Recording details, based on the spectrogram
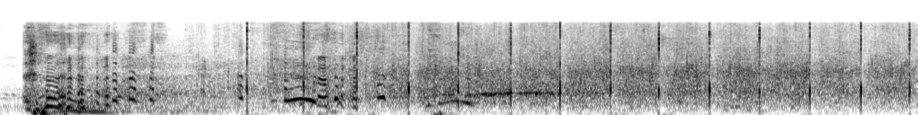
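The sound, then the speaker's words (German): A crowd breaks into steady, dense applause, many hands clapping at once for several seconds, with a few voices whooping and laughing over the opening moments. “Also ich habe den Applaus schon gehört, wir fragen mal den Balkencounter.”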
